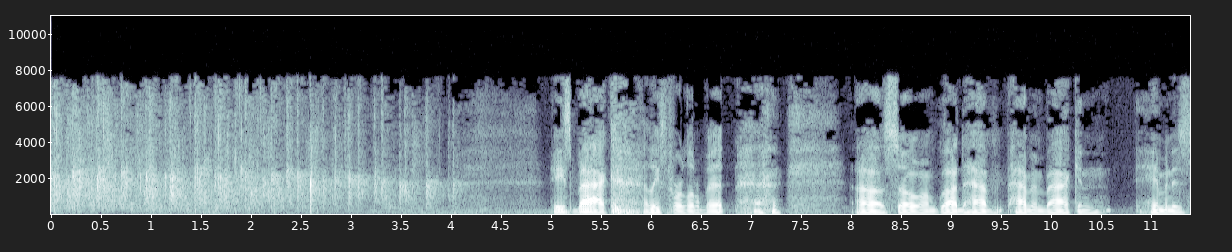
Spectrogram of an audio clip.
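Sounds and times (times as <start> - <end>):
audience applause: 0.0 - 4.1
speech: 5.0 - 11.3.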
